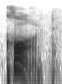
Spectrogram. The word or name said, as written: court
